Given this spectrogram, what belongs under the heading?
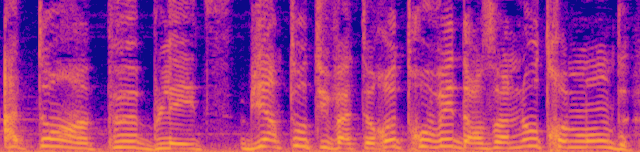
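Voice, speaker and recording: A woman's voice: high voice, moderate pace, lightly acted. A woman voicing an eager, confident young boy in a French cartoon dub, chirpy and reassuring as he explains things. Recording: loud music behind.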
